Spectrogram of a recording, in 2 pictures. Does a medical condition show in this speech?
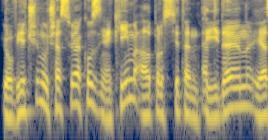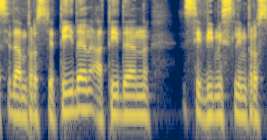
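No.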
